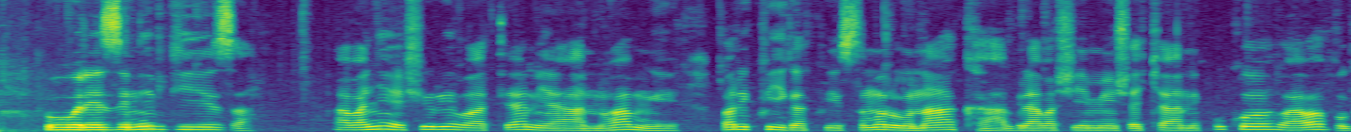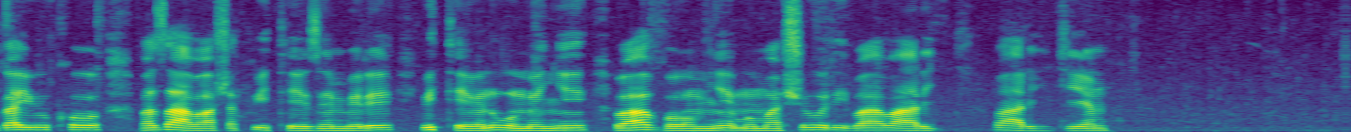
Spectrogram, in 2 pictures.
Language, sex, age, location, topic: Kinyarwanda, male, 18-24, Nyagatare, education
